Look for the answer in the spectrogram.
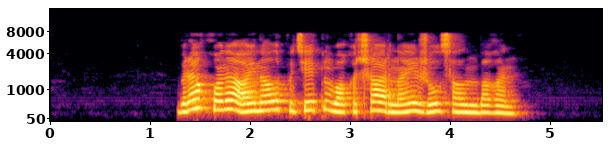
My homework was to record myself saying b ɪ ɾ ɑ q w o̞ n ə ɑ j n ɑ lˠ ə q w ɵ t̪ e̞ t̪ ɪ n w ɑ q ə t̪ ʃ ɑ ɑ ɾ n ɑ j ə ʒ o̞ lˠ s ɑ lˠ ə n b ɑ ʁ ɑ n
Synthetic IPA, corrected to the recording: b ɪ ɾ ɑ q w o̞ n ə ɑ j n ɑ lˠ ə p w ɵ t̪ e̞ t̪ ɪ n w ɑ q ə t̪ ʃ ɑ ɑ ɾ n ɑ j ə ʒ o̞ lˠ s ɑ lˠ ə n b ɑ ʁ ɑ n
